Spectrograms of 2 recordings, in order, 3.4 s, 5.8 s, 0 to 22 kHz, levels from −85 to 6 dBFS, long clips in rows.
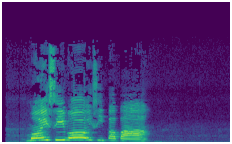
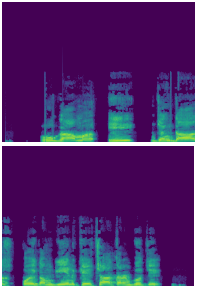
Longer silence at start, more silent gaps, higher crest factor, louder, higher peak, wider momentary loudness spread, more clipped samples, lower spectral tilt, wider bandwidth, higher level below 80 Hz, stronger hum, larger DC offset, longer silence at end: second, 0.35 s vs 0.6 s; second, none vs 1.48-1.57 s, 2.04-2.22 s, 3.12-3.19 s, 5.32-5.42 s; about the same, 14 dB vs 14 dB; about the same, -12 LUFS vs -13 LUFS; about the same, -2 dBFS vs 0 dBFS; about the same, 10 LU vs 8 LU; neither; second, 0 dB/octave vs -5.5 dB/octave; first, 16 kHz vs 9.2 kHz; second, -60 dBFS vs -50 dBFS; neither; neither; first, 1.25 s vs 0.3 s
